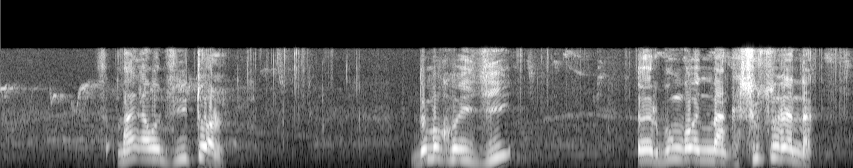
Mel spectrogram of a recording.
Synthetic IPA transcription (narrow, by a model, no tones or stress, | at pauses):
smaŋamanfitol | dəmakojid͡ʒi | aɾbuŋɡoɲmaŋkaʃusuɾendək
